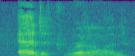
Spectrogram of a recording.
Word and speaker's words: EDrenaline: it's not adrenaline like adrenaline, like the science. Edrenaline. E-D.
